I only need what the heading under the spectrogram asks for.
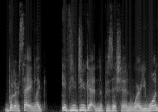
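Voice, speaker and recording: This woman speaks with a British accent at a fairly quick pace. Her medium-pitched voice has a dark, mellow tone against a quiet background. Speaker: cybersecurity panelist. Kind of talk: panel discussion. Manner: soft-spoken.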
